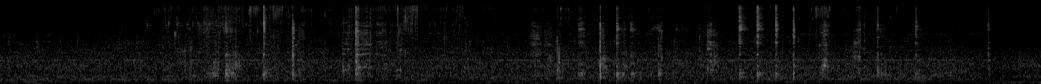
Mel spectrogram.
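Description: A paratha frying in hot oil in a wok: sizzling with many sharp crackles and pops from about two seconds in, as a steel spatula presses it into the pan.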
